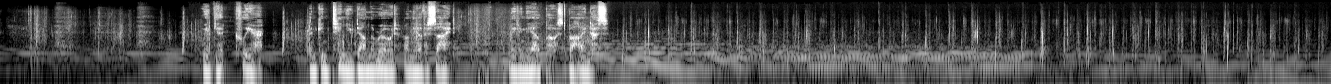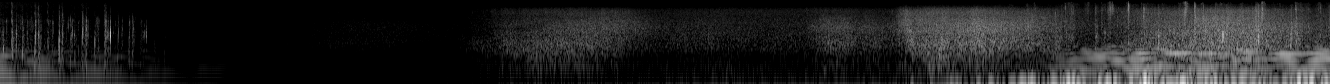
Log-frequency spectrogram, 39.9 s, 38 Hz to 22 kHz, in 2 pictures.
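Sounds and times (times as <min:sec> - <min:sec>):
sustained musical tones: 0:00.0 - 0:16.2, 0:35.8 - 0:39.9
ocean waves breaking on the shore of a wide empty beach: 0:00.0 - 0:17.8, 0:27.0 - 0:39.9
speech: 0:03.0 - 0:04.0, 0:04.6 - 0:07.0, 0:07.6 - 0:09.2.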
